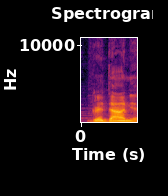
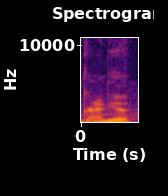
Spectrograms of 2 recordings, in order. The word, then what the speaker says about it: Gridania: Gridania is how it's spelled, how you actually say it. I've already said Grandia, because, you know, I can't pronounce shit.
